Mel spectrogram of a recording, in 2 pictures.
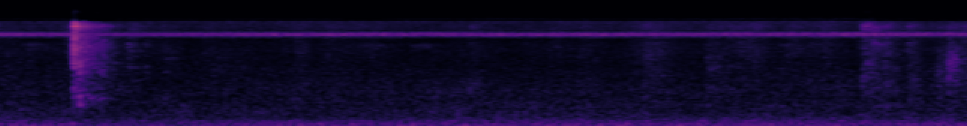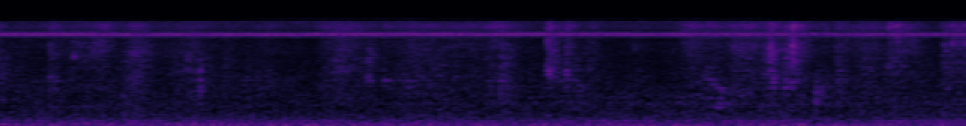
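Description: Steady high-pitched drone of insects in the grass, with a sharp click about half a second in and faint scattered rustles.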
